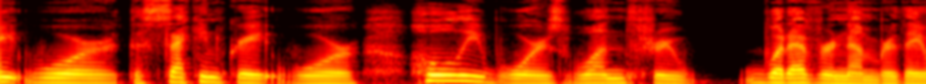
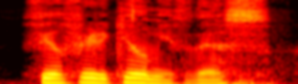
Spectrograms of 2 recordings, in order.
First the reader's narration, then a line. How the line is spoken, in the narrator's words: Hob mutters to the immortal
